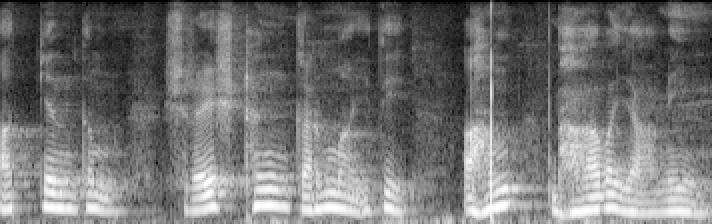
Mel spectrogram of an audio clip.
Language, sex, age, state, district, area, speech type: Sanskrit, male, 30-45, Karnataka, Kolar, rural, spontaneous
